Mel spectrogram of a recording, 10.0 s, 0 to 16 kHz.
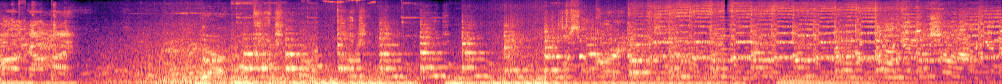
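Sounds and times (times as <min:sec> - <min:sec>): men talking: 0:00.0 - 0:03.8
street noise: 0:00.0 - 0:10.0
low rumble: 0:00.9 - 0:09.2.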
